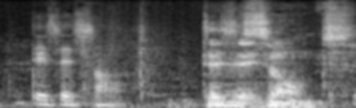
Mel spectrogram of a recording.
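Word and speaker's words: Des Esseintes: It's about a character called Desessent. That's right, isn't it? How's my pronunciation? – Desessante. – Yeah. Thank you. Not Des, as in desert.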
